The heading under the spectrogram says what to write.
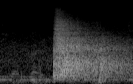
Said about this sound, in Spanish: Los tiros son acá, boludo, me da mucho miedo. Son acá. Son acá dentro.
